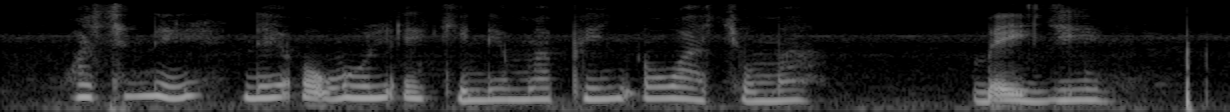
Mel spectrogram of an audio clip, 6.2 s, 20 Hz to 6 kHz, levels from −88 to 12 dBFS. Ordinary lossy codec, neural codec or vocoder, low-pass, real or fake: none; none; 5.4 kHz; real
